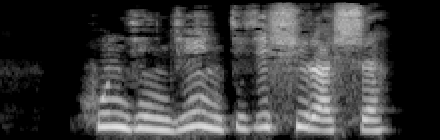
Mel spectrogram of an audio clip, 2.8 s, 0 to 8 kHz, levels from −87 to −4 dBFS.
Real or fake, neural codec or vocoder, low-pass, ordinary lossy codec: real; none; 7.2 kHz; MP3, 32 kbps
